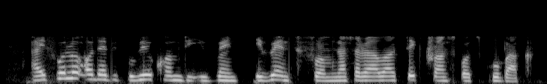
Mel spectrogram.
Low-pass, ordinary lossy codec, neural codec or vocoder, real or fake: 3.6 kHz; none; none; real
